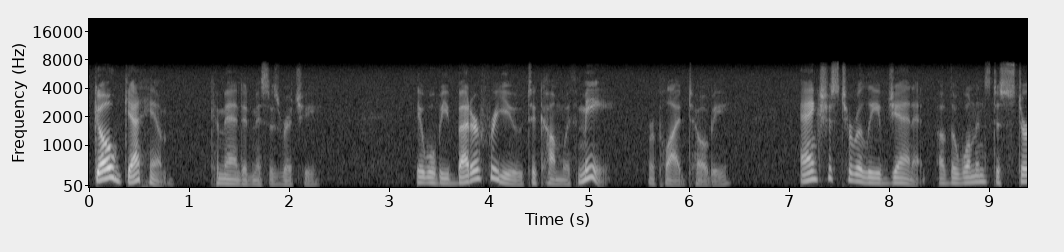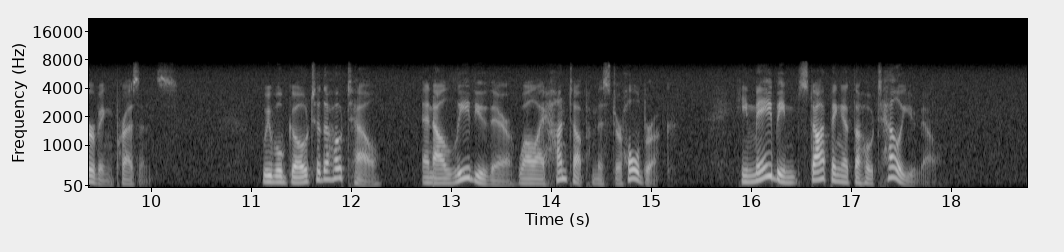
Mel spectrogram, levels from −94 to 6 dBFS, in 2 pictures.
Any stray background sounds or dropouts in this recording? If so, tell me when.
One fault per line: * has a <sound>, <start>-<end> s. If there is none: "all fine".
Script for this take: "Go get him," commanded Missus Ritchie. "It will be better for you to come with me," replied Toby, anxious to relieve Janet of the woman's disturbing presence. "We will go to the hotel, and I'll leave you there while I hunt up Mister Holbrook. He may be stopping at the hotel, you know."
all fine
